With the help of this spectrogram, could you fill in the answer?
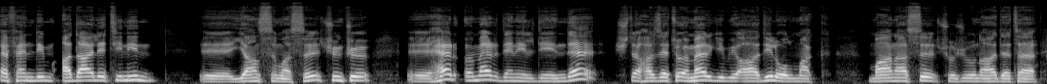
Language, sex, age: Turkish, male, 50-69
